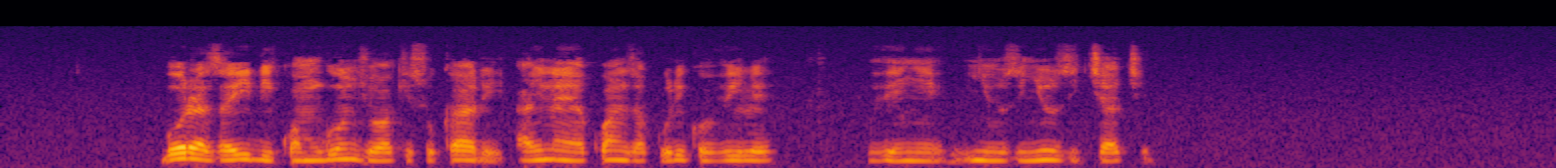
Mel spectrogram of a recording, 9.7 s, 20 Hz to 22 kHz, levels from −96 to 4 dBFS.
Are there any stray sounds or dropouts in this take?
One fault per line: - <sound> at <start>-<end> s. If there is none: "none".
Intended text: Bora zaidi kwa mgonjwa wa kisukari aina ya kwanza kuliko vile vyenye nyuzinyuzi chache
none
